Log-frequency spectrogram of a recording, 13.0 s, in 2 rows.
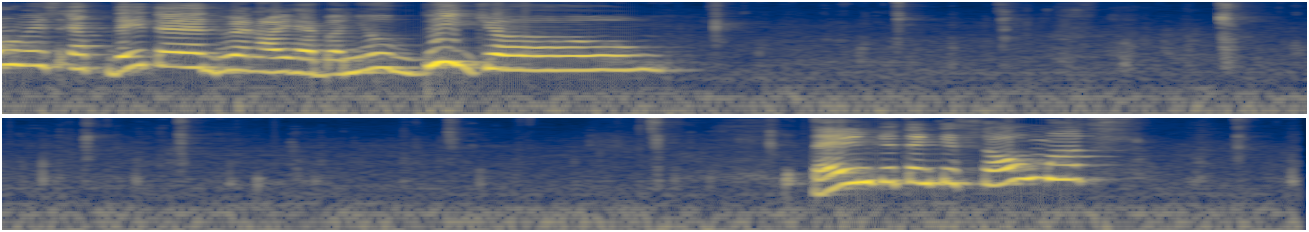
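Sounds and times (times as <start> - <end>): person chewing food: 3.4 - 10.6, 12.2 - 13.0
wet mouth smacks and clicks: 3.6 - 10.6.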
